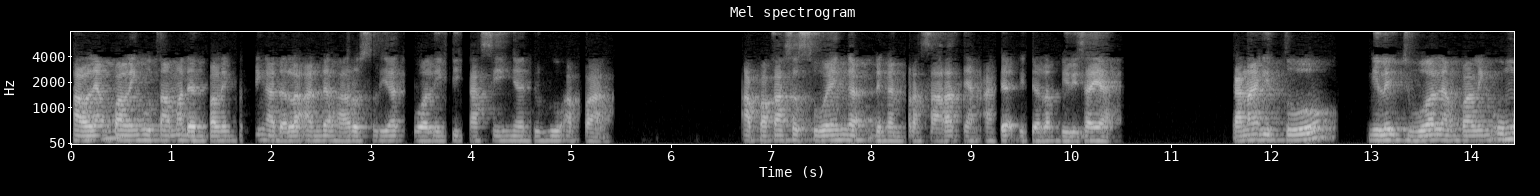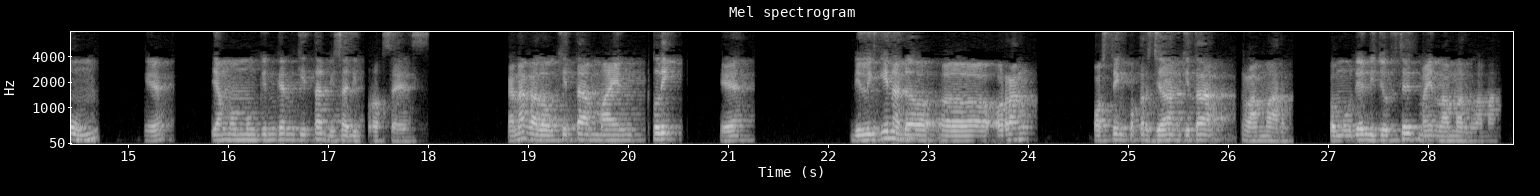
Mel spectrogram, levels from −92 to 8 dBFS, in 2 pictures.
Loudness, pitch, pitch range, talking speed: -21 LUFS, 130 Hz, 125-140 Hz, 120 wpm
